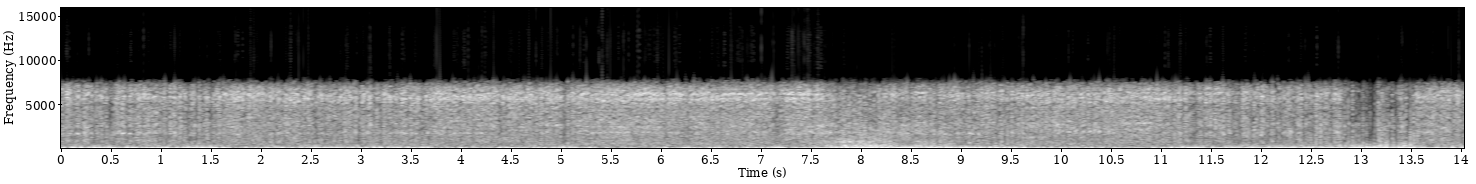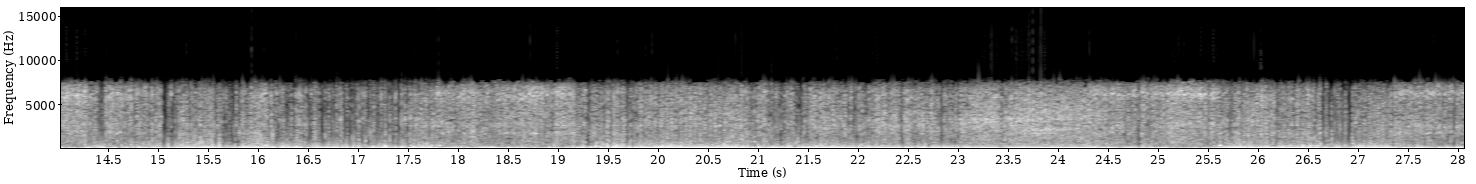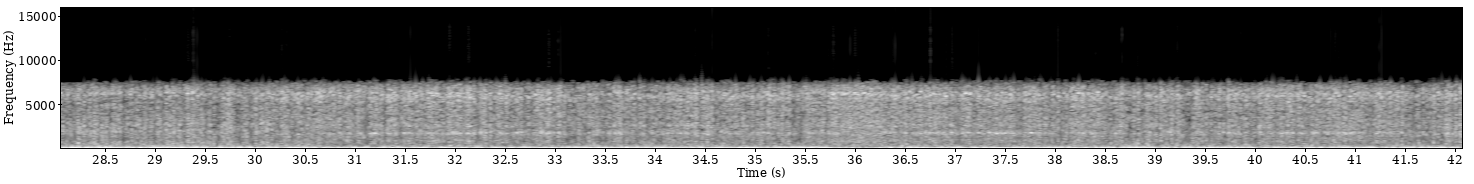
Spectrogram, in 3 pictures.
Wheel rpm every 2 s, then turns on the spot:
230, 230, 210, 150, 80, 190, 160, 110, 20, 130, 10, 20, 70, 30, 120, 190, 230, 230, 230, 230, 230.
22-24 26-28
